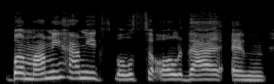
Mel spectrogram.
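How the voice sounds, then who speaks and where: A woman's voice: a little high, normal speed, a bit bright, clean tone, no room sound, clean studio sound. A woman from Puerto Rico chatting as a podcast guest, telling stories with lots of casual fillers. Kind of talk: casual interview chat.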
